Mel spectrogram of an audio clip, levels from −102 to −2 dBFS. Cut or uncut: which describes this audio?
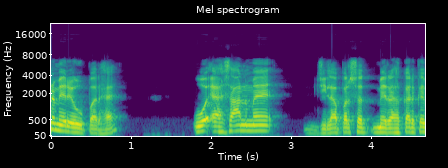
uncut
